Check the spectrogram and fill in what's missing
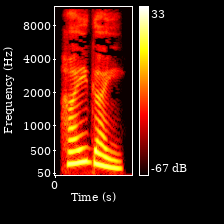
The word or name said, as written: ಹೈಗೈ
